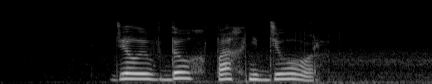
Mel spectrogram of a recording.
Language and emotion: Russian, positive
